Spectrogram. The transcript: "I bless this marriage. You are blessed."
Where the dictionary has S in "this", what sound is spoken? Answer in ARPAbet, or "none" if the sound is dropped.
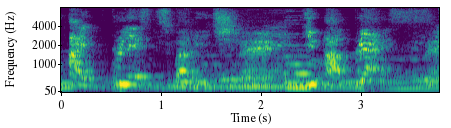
none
